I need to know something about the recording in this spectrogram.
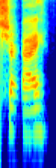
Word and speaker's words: Shy: I think it's Shay, right? It's pronounced Shay. Is it Shy? It's Shy.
